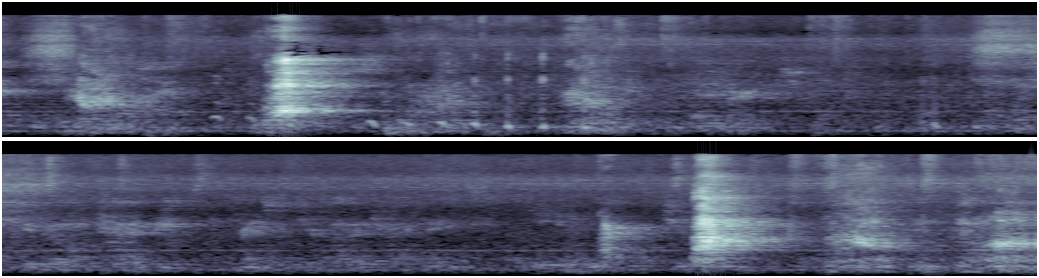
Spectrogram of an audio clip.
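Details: Female Rhodesian Ridgeback puppy Ryder, playing with an antler and trying to keep it contained, gives two loud, sharp barks about seven seconds apart, with softer grumbling noises and faint human voices in between.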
